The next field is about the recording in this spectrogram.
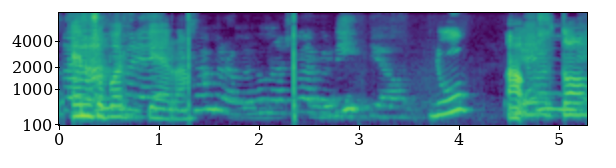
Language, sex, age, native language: Icelandic, female, 9, Icelandic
